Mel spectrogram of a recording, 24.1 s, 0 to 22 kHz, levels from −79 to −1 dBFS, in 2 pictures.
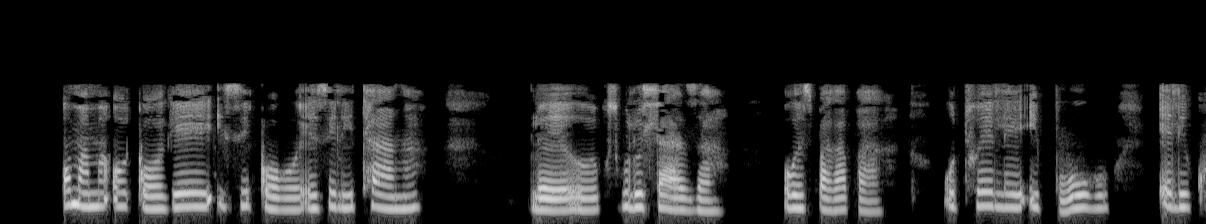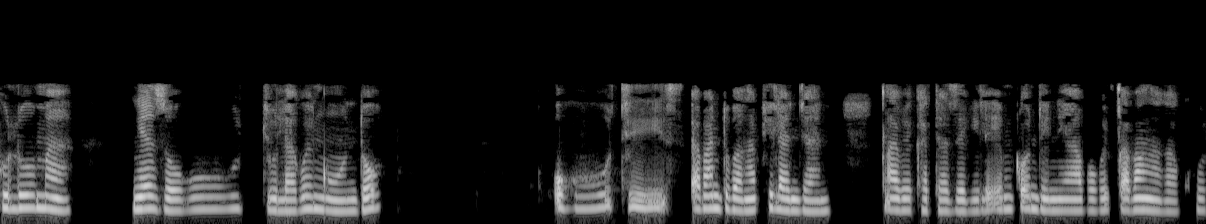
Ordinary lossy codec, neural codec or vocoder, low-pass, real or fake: MP3, 32 kbps; none; 5.4 kHz; real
